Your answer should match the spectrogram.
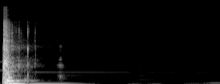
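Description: A single shot from a Davide Pedersoli La Bohemienne 12-gauge side-by-side hammer shotgun fired at a flying clay: one very loud crack right at the start with a short ringing tail that dies away within a second.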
